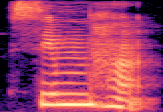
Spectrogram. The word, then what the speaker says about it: ಸಿಂಹ: ಇದನ್ನ ಉಚ್ಚಾರ ಮಾಡಿ ನೋಡೋಣ ಸಿಂಹ ಇದನ್ನ ಉಚ್ಚಾರ ಮಾಡಬೇಕಾದರೆ ನಾವು ಬಳಸುವಂತಹ ಅನುನಾಸಿಕ ಯಾವುದು ಅಂತ ಮೊದಲು ಕಂಡುಹಿಡಿದುಕೊಳ್ಳಬೇಕು ಇದನ್ನ ನಾವು ಉಚ್ಚಾರ ಮಾಡಬೇಕಾದರೆ ಮ ಅನ್ನುವಂತಹ ಅನುನಾಸಿಕವನ್ನು ಬಳಸ್ತೀವಿ ಸೋ ಇಲ್ಲಿ ಮ ಅನ್ನೋದು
